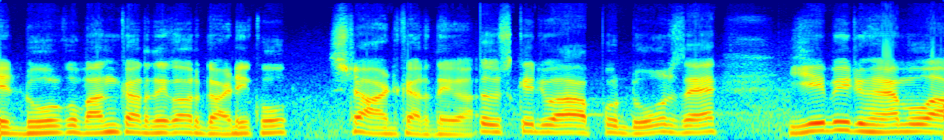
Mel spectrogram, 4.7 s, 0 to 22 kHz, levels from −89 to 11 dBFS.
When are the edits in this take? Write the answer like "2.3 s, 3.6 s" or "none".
2.4 s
